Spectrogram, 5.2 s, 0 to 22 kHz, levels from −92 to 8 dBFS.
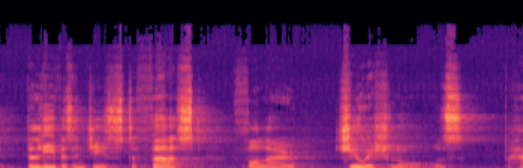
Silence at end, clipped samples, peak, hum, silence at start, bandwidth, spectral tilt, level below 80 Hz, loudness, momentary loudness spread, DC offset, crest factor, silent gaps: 0 s; under 0.1%; -2 dBFS; none; 0 s; 19 kHz; -1 dB/octave; -60 dBFS; -17 LUFS; 19 LU; under 0.1%; 18 dB; none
